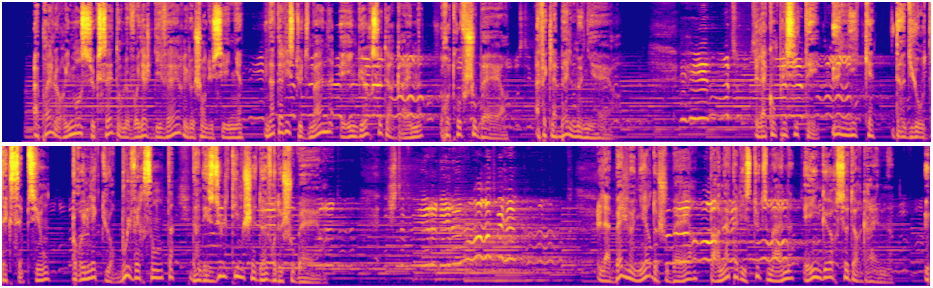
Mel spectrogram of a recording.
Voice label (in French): pub radio; cd classique; label Calliope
